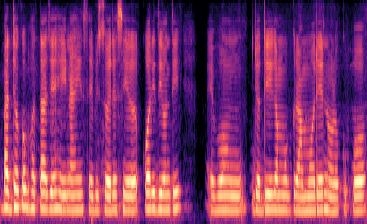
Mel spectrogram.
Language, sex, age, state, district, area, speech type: Odia, female, 18-30, Odisha, Mayurbhanj, rural, spontaneous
